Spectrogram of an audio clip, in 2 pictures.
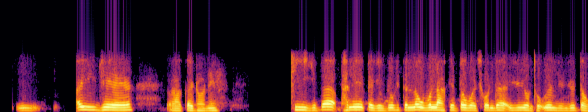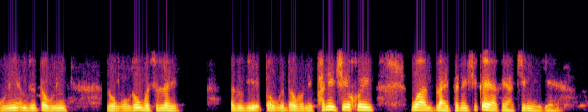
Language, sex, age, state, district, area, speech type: Manipuri, female, 60+, Manipur, Imphal East, rural, conversation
